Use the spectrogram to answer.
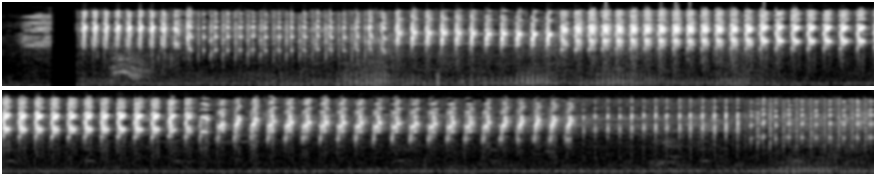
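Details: Lovebird song used as training material for other birds: a long, fast stream of shrill chattering pulses, about six per second, rising after a short pause and running on almost nonstop, over a steady low hum.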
